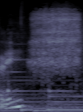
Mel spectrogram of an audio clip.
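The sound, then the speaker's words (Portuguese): A dog licking its tail, a steady wet, hissing rasp that runs on for about a second after a short burst of voice at the start. “Uh, pronto, este é o cão mais, mais silencioso do mundo, portanto não é difícil fazê-lo ladrar, mas ele continua a lamber o rabo.”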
